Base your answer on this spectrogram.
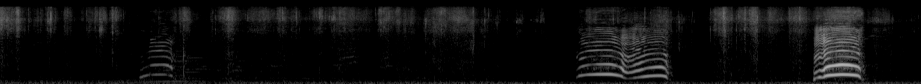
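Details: A goat gives loud, wavering, nasal bleats, the last one strongest.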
